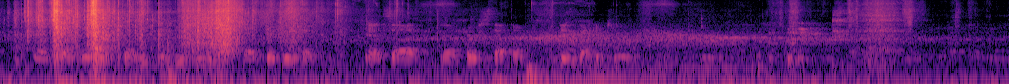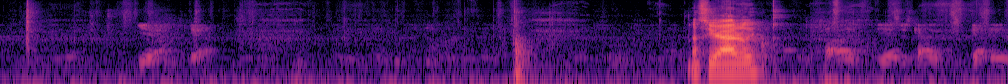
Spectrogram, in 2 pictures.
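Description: Trading cards shuffle and flick against each other.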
